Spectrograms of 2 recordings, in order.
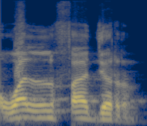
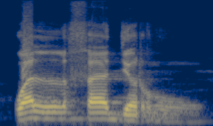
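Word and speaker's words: والفجر: Itu bacaan wal fajr itu dibacanya wal fajr. Wal fajr ya. Kemudian nanti lagi ada dari jalur Syam, kota Syam ya. Itu dibaca dengan apa? Wal fajru ya.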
